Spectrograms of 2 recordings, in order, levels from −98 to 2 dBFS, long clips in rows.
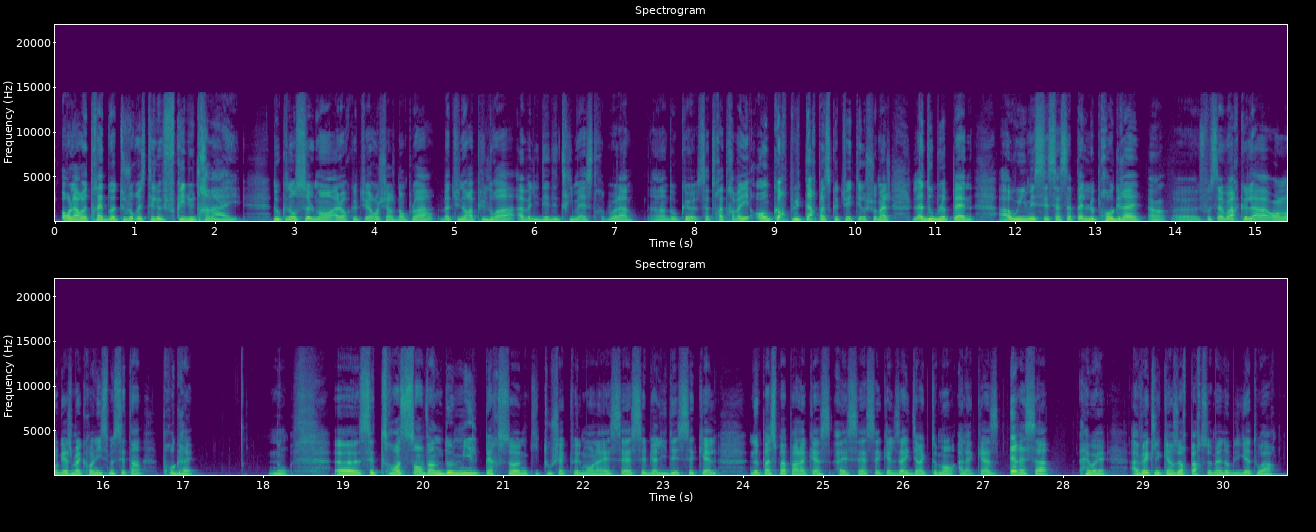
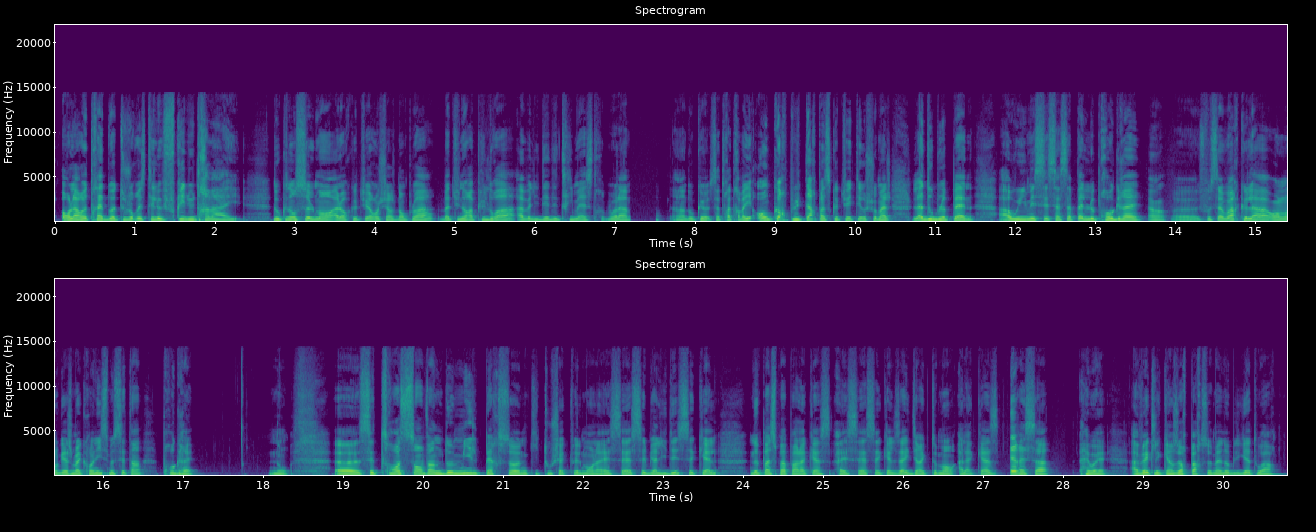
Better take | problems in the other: first | audio freezing; at 7 s

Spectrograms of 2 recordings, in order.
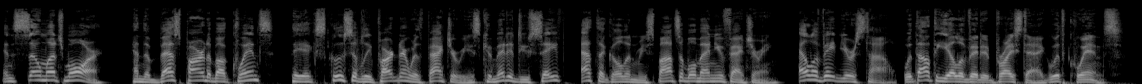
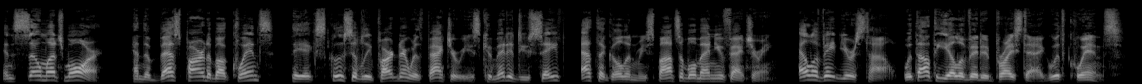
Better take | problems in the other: first | thin; somewhat; fading below 300 Hz

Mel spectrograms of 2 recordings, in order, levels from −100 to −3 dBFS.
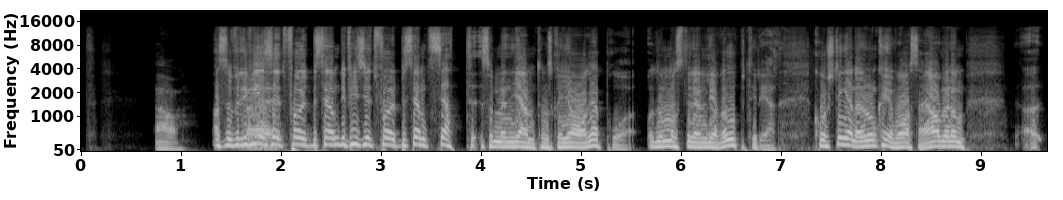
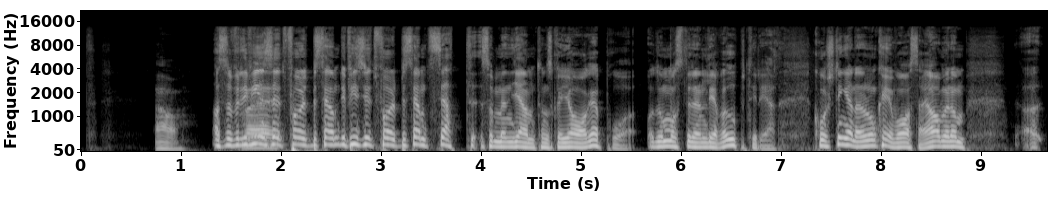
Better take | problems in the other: second | distortion; slight; 10 dB below the speech

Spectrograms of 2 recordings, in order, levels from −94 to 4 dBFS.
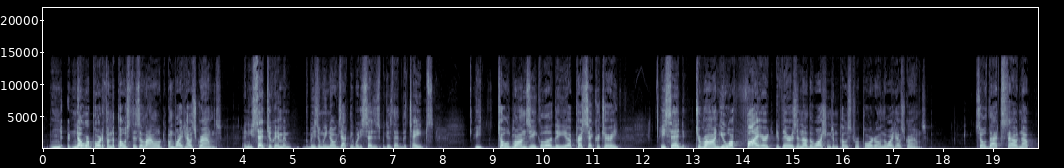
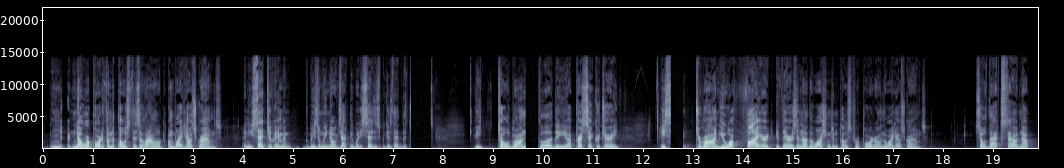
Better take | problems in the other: first | audio cutting out; at 7.5 s, at 9.5 s and at 13 s

